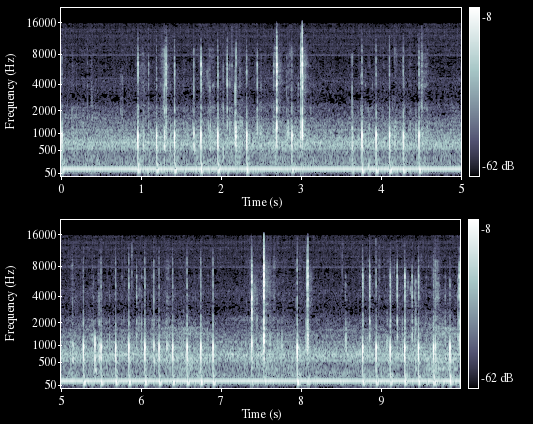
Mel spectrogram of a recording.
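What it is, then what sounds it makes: Plastic handheld game console buttons. A small, hollow, translucent purple plastic Game Boy Color is held in both hands while the thumbs press and click its plastic buttons. Quick, dry, bright clicks come in irregular bursts over a steady low hum.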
